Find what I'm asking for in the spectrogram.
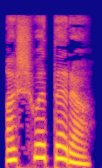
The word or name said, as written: ಅಶ್ವತರಿ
